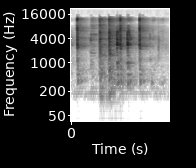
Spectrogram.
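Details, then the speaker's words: 1972 Pontiac Ventura Sprint barn-find project, key out: sharp dry clicks chatter in quick uneven bursts as the horn relay/solenoid switches by itself when the steering wheel is touched; owner suspects a broken ground inside the steering wheel. "it's the horn solenoid going crazy"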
